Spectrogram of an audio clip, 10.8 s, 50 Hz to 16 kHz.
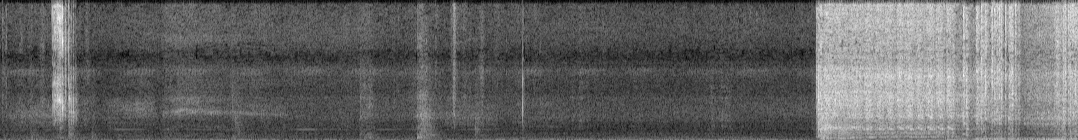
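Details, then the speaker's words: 1952 Chevy after freeing seized valves, rings and carburetor, started weeks later with a splash in the accelerator pump: it fires at once and settles into a steady idle. Normal start and idle. "valves rings were rings were froze up we got past that carburetor was froze up and we got through all that got it all taken care of and now a couple weeks later she's running and idling"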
